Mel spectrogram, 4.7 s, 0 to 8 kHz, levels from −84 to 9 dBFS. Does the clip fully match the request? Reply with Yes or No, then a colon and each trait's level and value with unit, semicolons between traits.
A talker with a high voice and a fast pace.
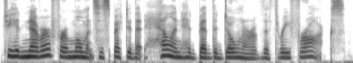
Yes: high, 195 Hz; fast, 215 wpm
